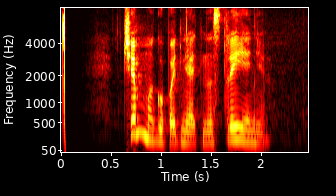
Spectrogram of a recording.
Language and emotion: Russian, positive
